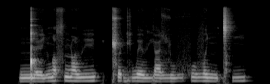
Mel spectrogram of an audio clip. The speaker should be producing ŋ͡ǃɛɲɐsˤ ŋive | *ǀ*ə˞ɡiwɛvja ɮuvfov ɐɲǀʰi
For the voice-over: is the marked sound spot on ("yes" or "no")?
no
